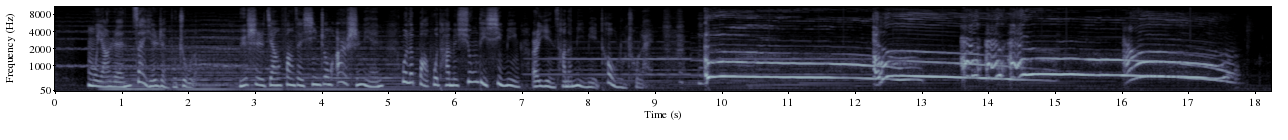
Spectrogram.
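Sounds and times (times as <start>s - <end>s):
speech: 0.6s - 9.8s
mournful wolf-like howling by two young brothers: 9.7s - 17.8s.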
